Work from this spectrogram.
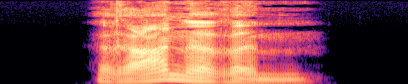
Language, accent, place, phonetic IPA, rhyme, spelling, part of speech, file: German, Germany, Berlin, [ˈʁaːnəʁəm], -aːnəʁəm, rahnerem, adjective, De-rahnerem.ogg
- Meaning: strong dative masculine/neuter singular comparative degree of rahn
